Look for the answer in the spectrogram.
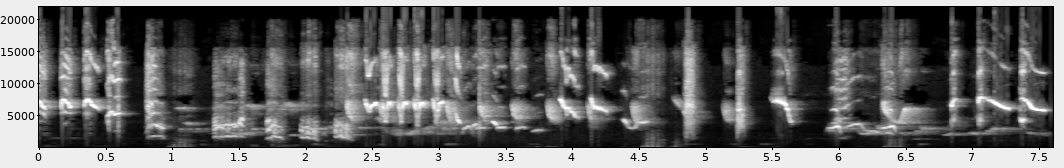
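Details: Sunda robin, spotted 'trotol' form, singing a very active lure song meant to draw replies from other birds: dense, rapid high twittering and whistled notes with sharp chips, nearly continuous, with a few low thumps.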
